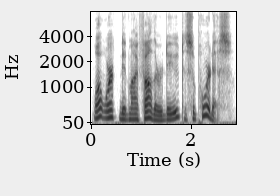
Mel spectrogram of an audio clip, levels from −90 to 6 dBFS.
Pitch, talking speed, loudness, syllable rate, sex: 160 Hz, 185 wpm, -17 LUFS, 4.2 syllables/s, male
